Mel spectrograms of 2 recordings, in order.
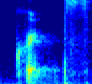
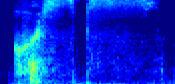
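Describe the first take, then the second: First: The word ends with a plain 'ps' sound. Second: The word ends with the full 'sps' sound. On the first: The speaker calls it wrong. "You'll find a lot of people mispronouncing them as crips" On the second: The speaker calls it right. "when they should be crisps"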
